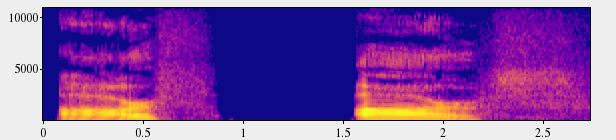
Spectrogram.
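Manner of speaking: plain reading voice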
